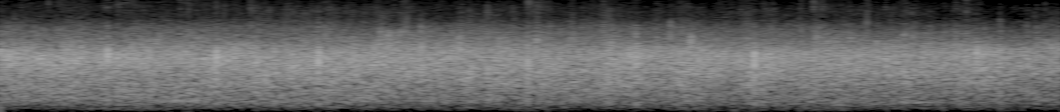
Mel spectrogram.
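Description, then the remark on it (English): Sustained applause from a large audience for people who raised their hands, a dense, steady wash of clapping that holds at an even level throughout with no talking over it. “Should we just give those people a round of applause?”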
